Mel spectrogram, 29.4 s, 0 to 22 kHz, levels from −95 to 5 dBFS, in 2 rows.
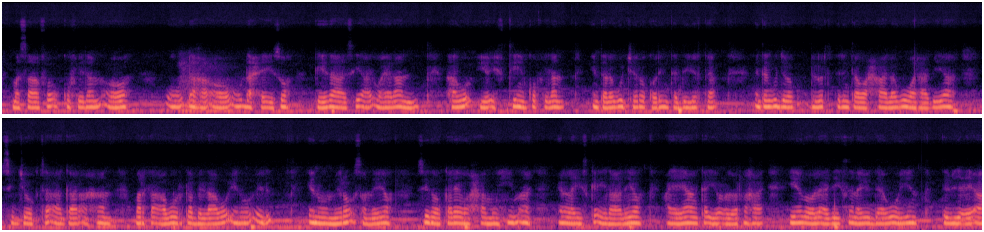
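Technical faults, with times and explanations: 28.49 s, DC step: the waveform's zero line suddenly jumps by about -41 dBFS, as happens when a converter recalibrates or an offset input is switched into the path. The step is not held. It drains away through a 5 Hz high-pass, so the offset fades within a few tens of milliseconds. That abrupt shift and its quick recovery come across as a single low thump or click near the end of the speech, while the speech itself carries on unchanged.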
